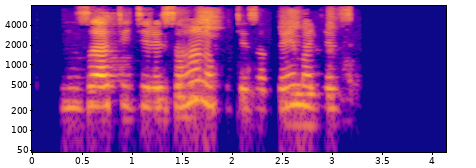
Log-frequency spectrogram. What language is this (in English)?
Kinyarwanda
